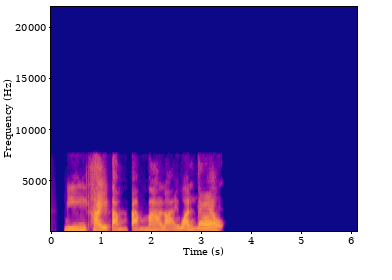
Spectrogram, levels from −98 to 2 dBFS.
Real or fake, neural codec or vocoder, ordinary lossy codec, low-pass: fake; codec, 16 kHz, 1 kbps, FreqCodec, larger model; none; none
